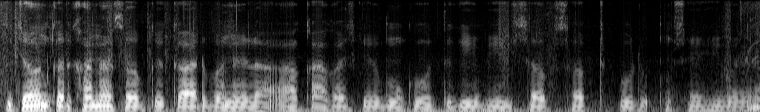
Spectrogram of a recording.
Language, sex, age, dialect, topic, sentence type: Bhojpuri, male, 18-24, Southern / Standard, agriculture, statement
